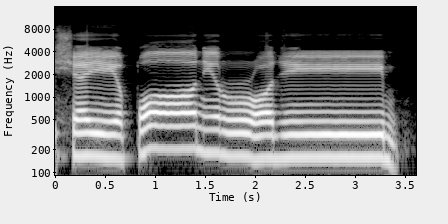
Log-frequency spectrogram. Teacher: شی یالین ہے، اس کو بھی نرمی کے ساتھ ادا کریں، طا حروف مستعلیہ ہے، پور پڑھنا ہے، اس کو کھینچنا بھی ہے ایک الف کی مقدار کے برابر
